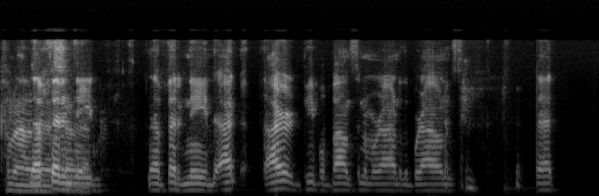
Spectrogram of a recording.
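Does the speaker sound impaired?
No.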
